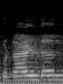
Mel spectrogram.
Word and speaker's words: cotyledon: भी इजाफी बता रहा हूं, इनको जो है कोटाइलडोन भी कहते हैं। कोटाइलडोन या कोटाइलडोन, जो भी प्रोनाउंसिएशन वो कह सकते हैं।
